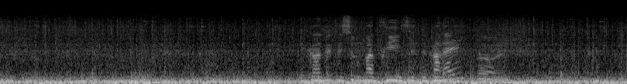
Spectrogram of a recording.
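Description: A vehicle's engine rumbles steadily as it drives along a bumpy dirt road.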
